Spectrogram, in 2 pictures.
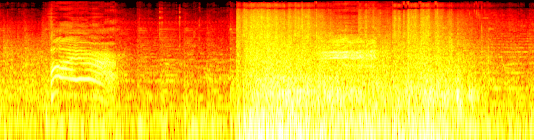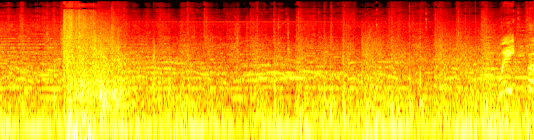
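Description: Musket volleys ring out in Assassin's Creed III: a loud massed fusillade crashes, then a second sharp volley follows a few seconds later, with shouted commands, whinnying horses and battle noise around them.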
